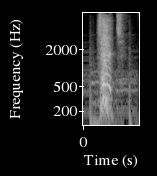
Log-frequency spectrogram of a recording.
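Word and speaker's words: judge: Number one, अगर किसी word में जी से पहले डी आए तो उसमें डी साइलेंट रहता है, जैसे कि ब्रिज, जज, नॉलेज।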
